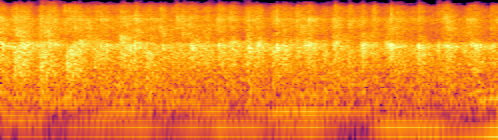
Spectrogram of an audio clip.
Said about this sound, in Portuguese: Glória a Deus por tudo que o Senhor tem feito. Dê um aplauso ao Senhor, a Tua palavra.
